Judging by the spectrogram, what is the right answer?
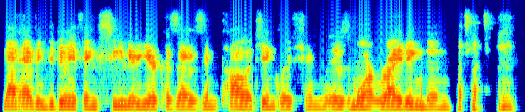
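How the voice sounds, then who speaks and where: A man's voice: mid-range voice, a little fast, fairly bright tone. Guy hosting a casual chat, dull lo-fi sound, no room echo, kinda hesitant. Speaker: interview host.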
